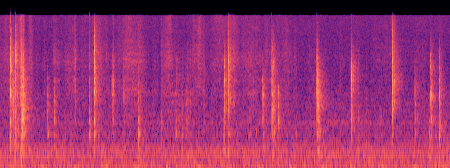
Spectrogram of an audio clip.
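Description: A filled tea-tree foil sheet mask pouch is scratched and tapped with long nails and crinkled in both hands. Sharp, bright crackles and clicks come in irregular bursts over a faint steady low hum.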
